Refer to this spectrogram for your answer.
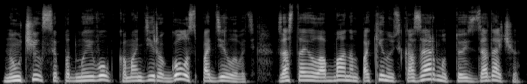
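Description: A woman's voice: lowish voice, fast, a little mellow, no echo, clean studio sound, natural voice. Lady doing a strict little toy soldier guy, stiff and scolding. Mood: reproachful. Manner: stiff, reproachful.

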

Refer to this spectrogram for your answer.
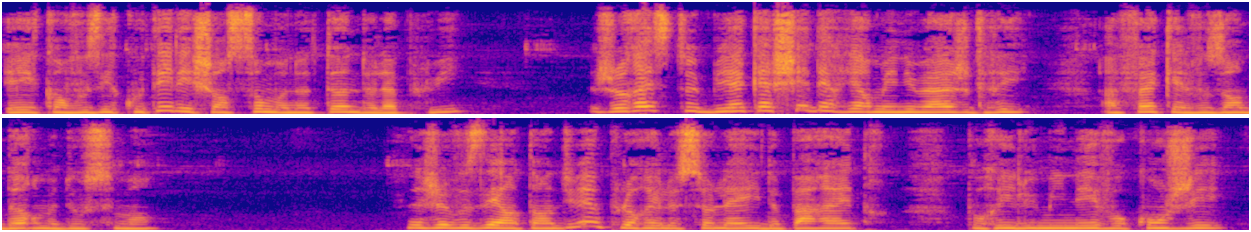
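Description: A woman narrating a children's storybook gently, speaking directly to her young listeners, on a dull lo-fi recording. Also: lowish voice, moderate pace, no echo. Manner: gentle, intimate address to children.

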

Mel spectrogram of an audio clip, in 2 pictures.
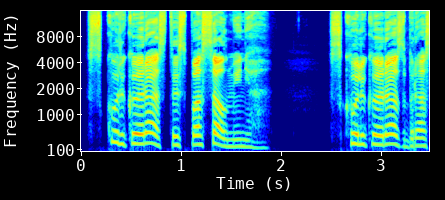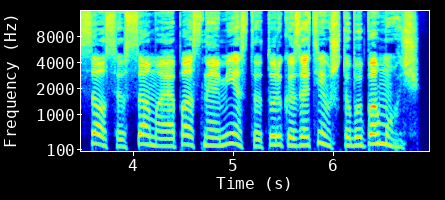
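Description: A woman's voice: fairly low pitch, expressive, unhurried, dark tone, dry recording, studio quality. Woman voicing an anguished, desperate young man. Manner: strained cries and hoarse pleading.

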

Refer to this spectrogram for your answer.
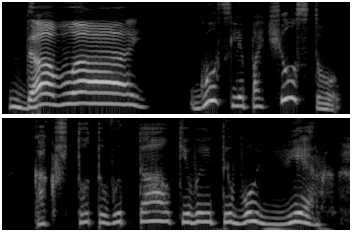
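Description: A woman reading a children's storybook aloud in an expressive, measured way. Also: a little high, no echo, clean studio sound. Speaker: audiobook narrator. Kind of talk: scripted storybook narration.

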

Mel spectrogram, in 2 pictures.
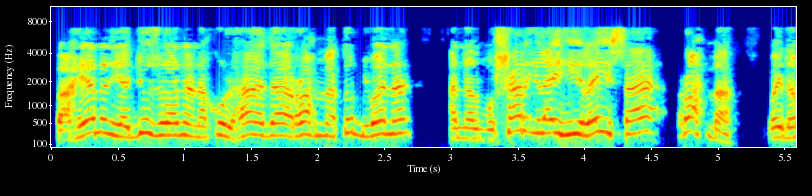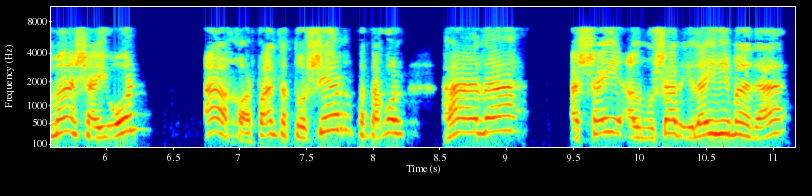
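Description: A man's voice: extremely high pitch, quick pace, a bit bright, no echo. A man teaching Arabic grammar in an online lesson, quizzing his students with repeated questions. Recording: dull, dry lo-fi audio.

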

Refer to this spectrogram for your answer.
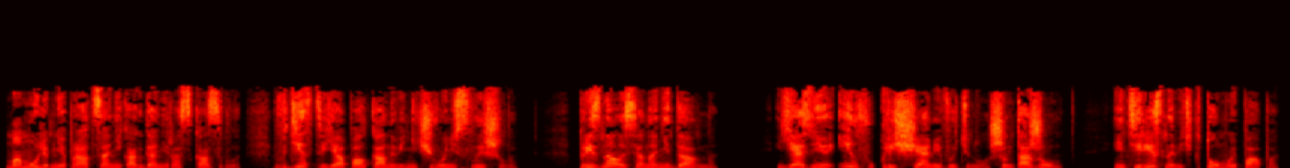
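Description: A woman reading the lines of a calm, stubborn teenage girl in an audiobook. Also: fairly high pitch, fast, no room sound. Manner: calm and matter-of-fact.

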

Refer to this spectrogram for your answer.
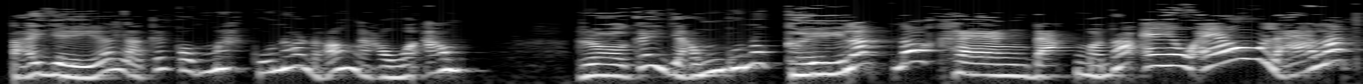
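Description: A woman voicing an anxious older village wife in a spoken ghost story, with a hushed, fretful manner. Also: on the high side, sing-song, brisk, slightly rough. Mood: worried.

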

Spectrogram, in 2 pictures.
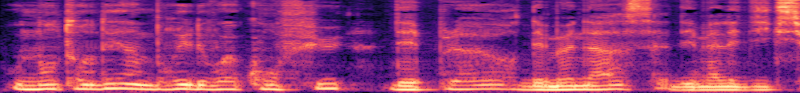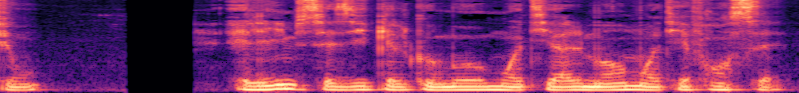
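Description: Husky, dark-voiced male audiobook narrator. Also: on the low side. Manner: steady, measured storytelling delivery. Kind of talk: scripted narration of a classic novel.

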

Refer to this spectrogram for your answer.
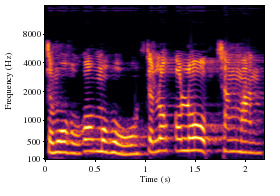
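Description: A woman telling her meditation teacher about her practice, polite and halting, often repeating words. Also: high-pitched, flat delivery. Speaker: lay meditation student. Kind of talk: personal account to a teacher. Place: temple hall. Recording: dull echoey hall recording.

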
